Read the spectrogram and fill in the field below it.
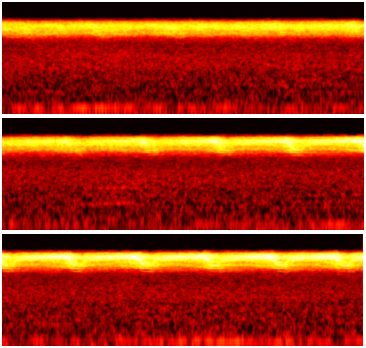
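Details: A dog-day cicada (Neotibicen canicularis) sings a steady, high-pitched electric buzz that swells and pulses slightly throughout, in summer.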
